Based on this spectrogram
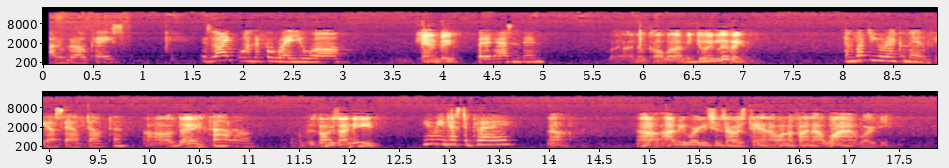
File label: mid atlantic answer; holiday with hepburn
